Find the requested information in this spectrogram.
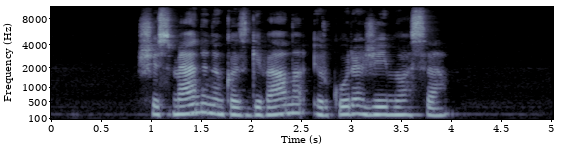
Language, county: Lithuanian, Vilnius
